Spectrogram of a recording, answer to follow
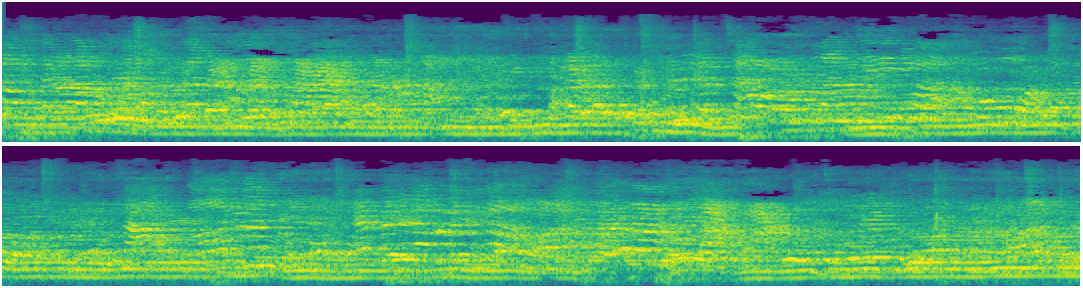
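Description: A man chanting Quran recitation in Arabic in long, held, melodic notes that step up and down in pitch.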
